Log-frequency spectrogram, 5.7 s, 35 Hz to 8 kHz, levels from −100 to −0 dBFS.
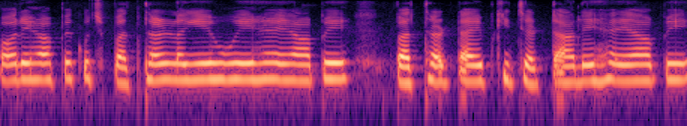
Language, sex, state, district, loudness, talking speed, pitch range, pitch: Hindi, female, Goa, North and South Goa, -17 LUFS, 190 wpm, 245-265 Hz, 255 Hz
